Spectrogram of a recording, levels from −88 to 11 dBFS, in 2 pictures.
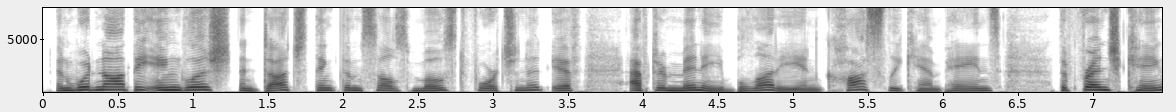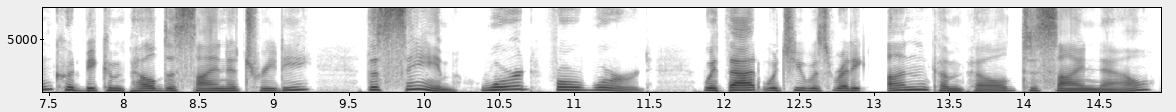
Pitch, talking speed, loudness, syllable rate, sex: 210 Hz, 175 wpm, -20 LUFS, 4.7 syllables/s, female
